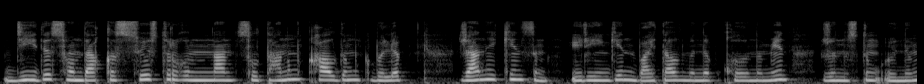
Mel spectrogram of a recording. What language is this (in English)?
Kazakh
